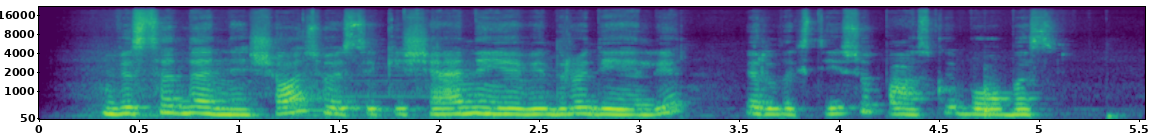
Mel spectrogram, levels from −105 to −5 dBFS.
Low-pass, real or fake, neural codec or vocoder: 19.8 kHz; fake; vocoder, 44.1 kHz, 128 mel bands every 512 samples, BigVGAN v2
